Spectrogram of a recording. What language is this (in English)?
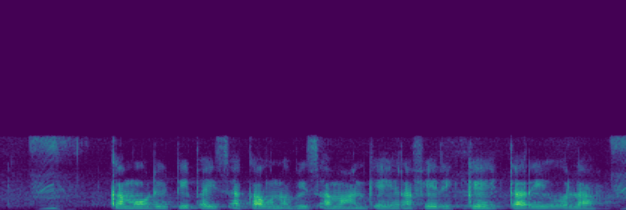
Bhojpuri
